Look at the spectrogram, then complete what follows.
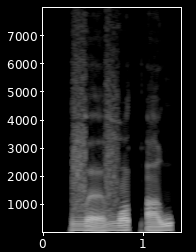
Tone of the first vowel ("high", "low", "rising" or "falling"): low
